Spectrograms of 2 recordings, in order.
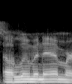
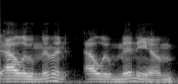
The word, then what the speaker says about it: aluminium: Aluminum or aluminium? – It's actually aluminium, but us Americans, you know, we screw everything up. If you actually look at the way that it's spelled aluminium, but we don't pronounce it that way.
